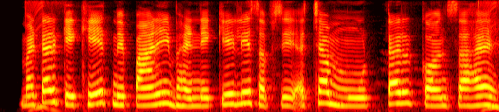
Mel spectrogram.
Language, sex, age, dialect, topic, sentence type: Hindi, female, 18-24, Kanauji Braj Bhasha, agriculture, question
